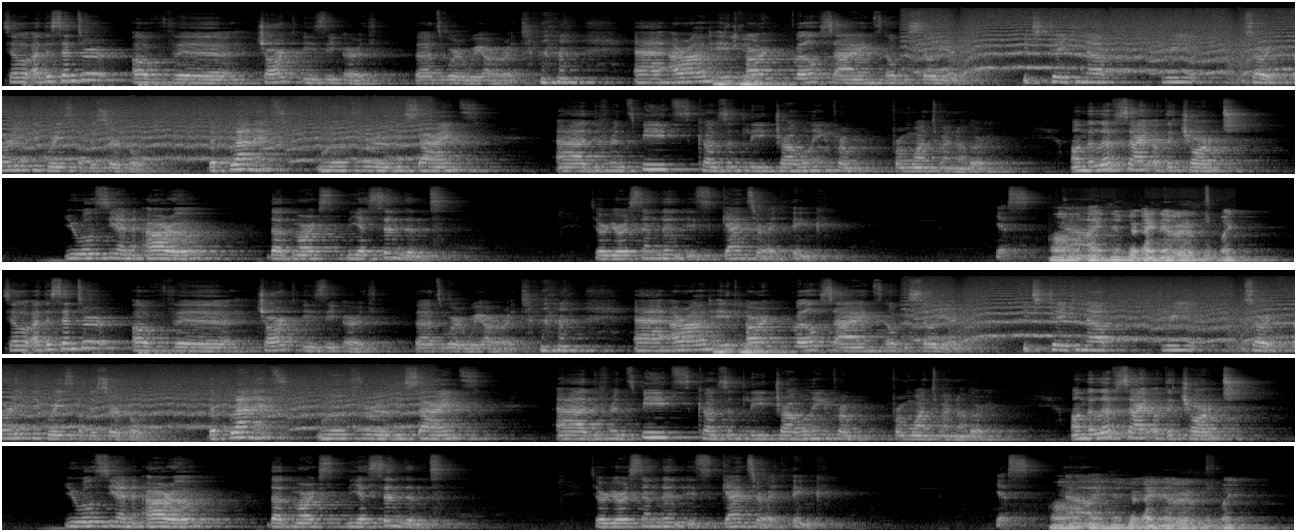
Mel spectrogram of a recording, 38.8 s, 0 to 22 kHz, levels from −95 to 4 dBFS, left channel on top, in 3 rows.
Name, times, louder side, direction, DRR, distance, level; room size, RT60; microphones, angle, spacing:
voice 1, 0.0-3.7 4.1-9.6 10.2-11.2 11.6-12.0 12.4-14.4 15.0-15.8 16.1-17.5 18.5-22.9 23.6-25.3 26.5-27.9 28.5-30.3 31.8-34.1 35.8-36.1 36.5-36.8, equal, 5° right, 2 dB, 1.3 m, -36 dB
voice 2, 7.1-7.6 36.3-38.2, left 2 dB, 75° left, 9 dB, 0.9 m, -30 dB
sound 1, 9.0-17.2, left 1 dB, 25° left, 3.0 m, -43 dB
17.5 x 17.0 x 3.2 m, 1.1 s
head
